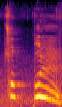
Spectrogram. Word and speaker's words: 촛불: 잠깐 설명해주면 우리가 초 플러스 불을 어떻게 발음하니? 우리가 촛불 뒤에 된 소리가 나죠.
